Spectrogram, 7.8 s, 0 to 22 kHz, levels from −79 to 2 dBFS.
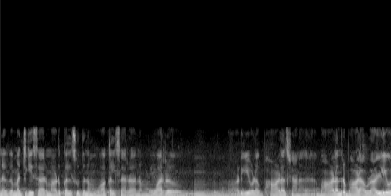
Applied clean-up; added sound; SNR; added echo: none; none; none; none.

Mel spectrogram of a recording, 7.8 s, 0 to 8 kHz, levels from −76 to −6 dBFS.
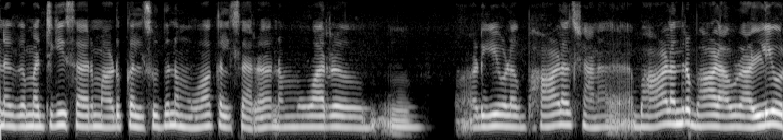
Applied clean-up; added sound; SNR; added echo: neural mask model Resemble Enhance denoiser.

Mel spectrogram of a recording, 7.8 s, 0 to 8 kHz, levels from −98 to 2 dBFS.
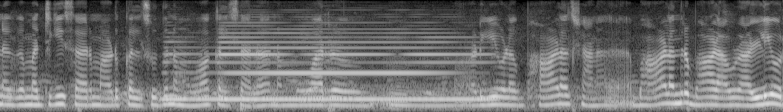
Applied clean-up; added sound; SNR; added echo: none; Wind instrument, woodwind instrument; 0 dB; none.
